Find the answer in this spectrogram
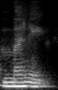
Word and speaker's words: Manet: Si queremos ser rigurosos con la pronunciación francesa, la e final debería acentuarse de tal manera que sería mané, tal como decimos moné, aunque hay una t que no suena.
